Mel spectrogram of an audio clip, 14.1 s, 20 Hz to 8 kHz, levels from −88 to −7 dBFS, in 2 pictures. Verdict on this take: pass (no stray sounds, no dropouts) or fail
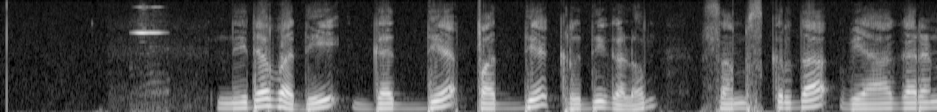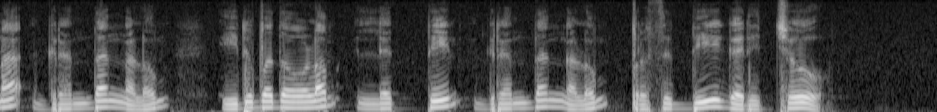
fail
